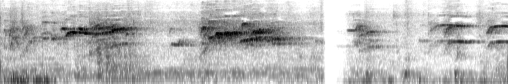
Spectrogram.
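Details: Creamino canary delivering long, buzzy warbled phrases with layered high notes, a brief silent break, then shorter whistled syllables, with some low rustling.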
